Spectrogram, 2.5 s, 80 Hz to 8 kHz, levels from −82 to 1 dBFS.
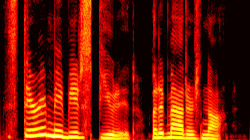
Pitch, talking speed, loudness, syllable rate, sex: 250 Hz, 215 wpm, -16 LUFS, 6.0 syllables/s, female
